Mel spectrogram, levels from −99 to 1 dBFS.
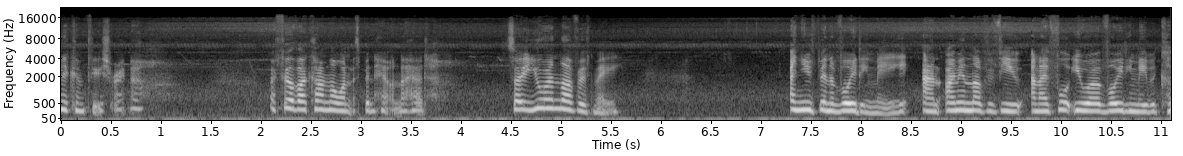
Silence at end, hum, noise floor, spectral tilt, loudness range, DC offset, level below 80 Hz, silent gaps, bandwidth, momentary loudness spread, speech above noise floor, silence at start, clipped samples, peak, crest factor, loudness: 0 s; none; -51 dBFS; -4.5 dB/octave; 5 LU; under 0.1%; -52 dBFS; none; 17 kHz; 14 LU; 28 dB; 0 s; under 0.1%; -4 dBFS; 20 dB; -24 LUFS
